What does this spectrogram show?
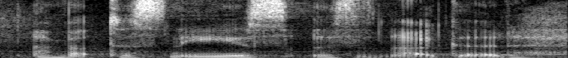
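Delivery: whispered, holding off a sneeze; very soft, unvoiced aside; pre-sneeze aside. Real, not acted. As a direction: whisper a worried warning before sneezing. Aside about coming sneeze.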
